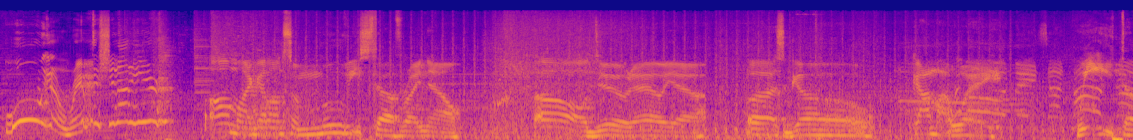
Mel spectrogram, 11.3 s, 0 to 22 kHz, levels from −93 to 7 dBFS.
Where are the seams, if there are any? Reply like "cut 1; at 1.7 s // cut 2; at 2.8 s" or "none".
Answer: none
